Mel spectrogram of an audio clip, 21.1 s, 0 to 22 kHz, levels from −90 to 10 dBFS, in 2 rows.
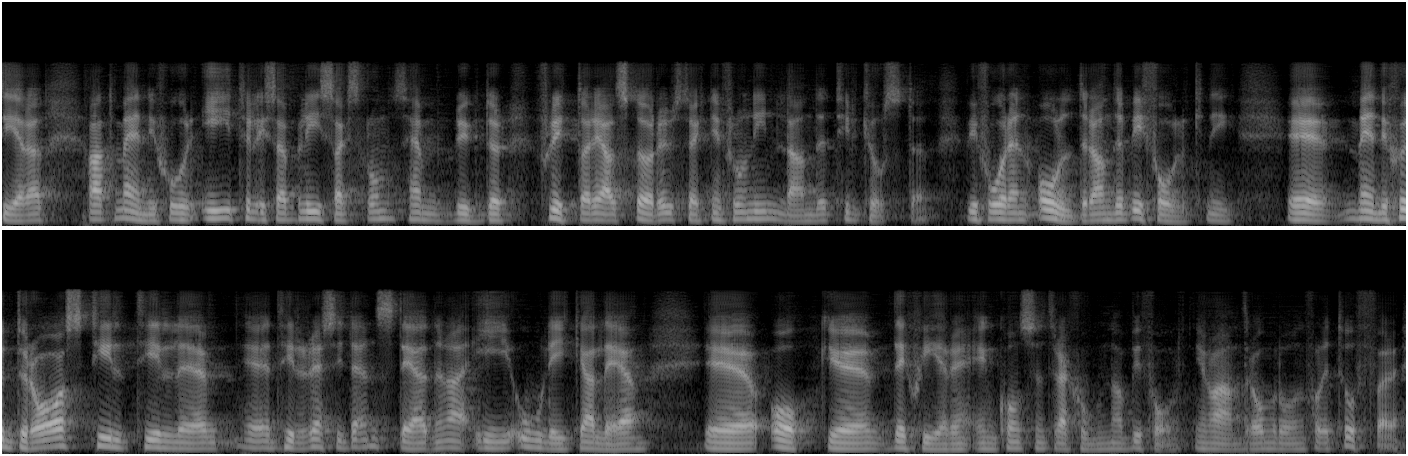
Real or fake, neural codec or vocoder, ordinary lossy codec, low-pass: fake; codec, 16 kHz, 0.7 kbps, FocalCodec; none; 7.2 kHz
